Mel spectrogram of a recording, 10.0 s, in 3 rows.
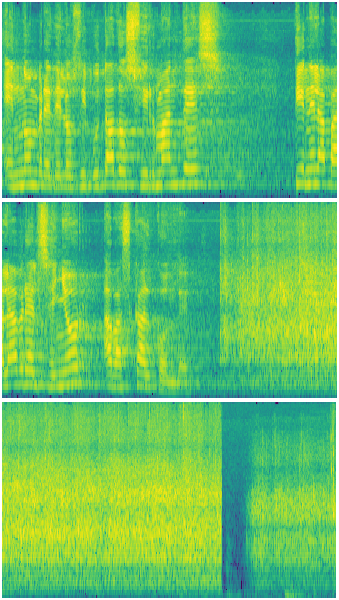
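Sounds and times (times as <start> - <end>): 
speech: 0.0 - 2.3, 2.9 - 5.4
parliamentary ovation applause from a large group: 5.5 - 10.0.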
